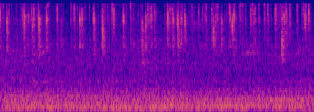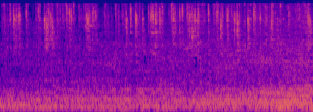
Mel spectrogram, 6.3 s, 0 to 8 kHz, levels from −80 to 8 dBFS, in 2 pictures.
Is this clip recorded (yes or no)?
yes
